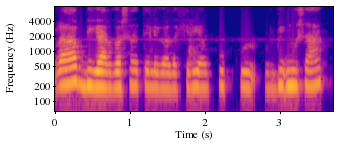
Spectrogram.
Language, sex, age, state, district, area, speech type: Nepali, female, 30-45, West Bengal, Kalimpong, rural, spontaneous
